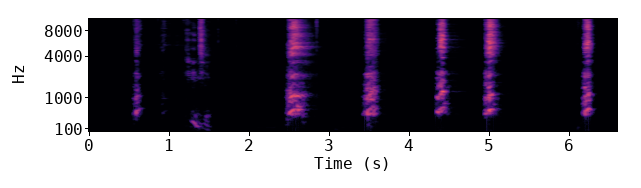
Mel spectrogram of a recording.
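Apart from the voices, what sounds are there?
dog barking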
